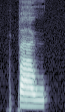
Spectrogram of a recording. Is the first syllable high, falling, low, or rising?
low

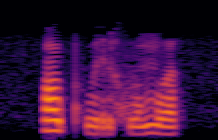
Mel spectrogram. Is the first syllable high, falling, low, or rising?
high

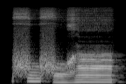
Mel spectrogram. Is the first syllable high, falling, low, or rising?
high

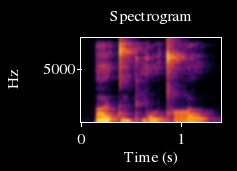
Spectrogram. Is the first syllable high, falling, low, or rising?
rising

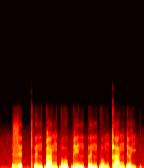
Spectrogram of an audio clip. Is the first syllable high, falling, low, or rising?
low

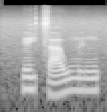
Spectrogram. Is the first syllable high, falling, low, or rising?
high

